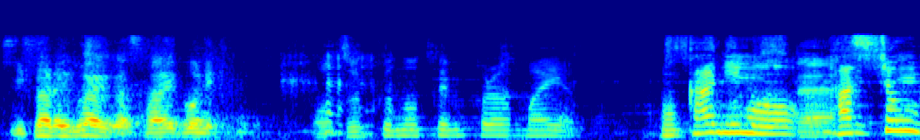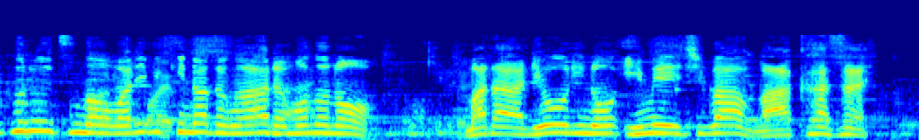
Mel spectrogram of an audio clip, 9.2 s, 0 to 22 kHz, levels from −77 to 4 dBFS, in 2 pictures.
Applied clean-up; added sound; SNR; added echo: neural separator model SepFormer DNS4.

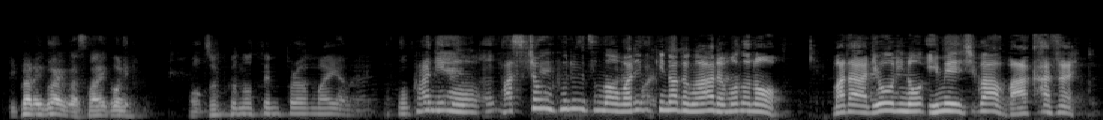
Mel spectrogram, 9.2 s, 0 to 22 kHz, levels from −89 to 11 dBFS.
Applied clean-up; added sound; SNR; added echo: neural mask model DeepFilterNet 3.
